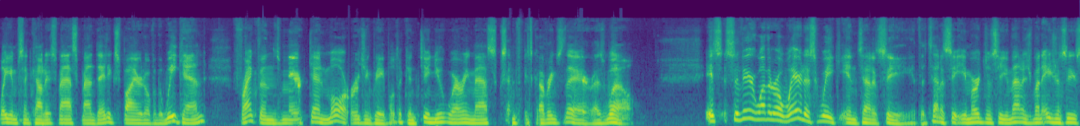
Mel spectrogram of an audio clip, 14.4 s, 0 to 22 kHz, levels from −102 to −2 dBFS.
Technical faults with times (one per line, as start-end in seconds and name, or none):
3.61-4.79 repeated packet loss (robotic sound)
5.59-5.81 short concealed packet loss
6.79-8.31 repeated packet loss (robotic sound)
